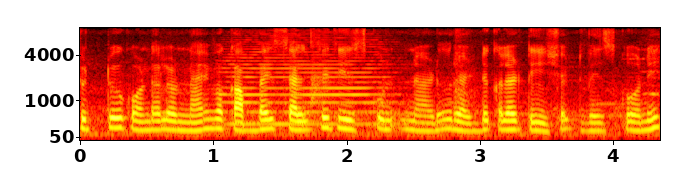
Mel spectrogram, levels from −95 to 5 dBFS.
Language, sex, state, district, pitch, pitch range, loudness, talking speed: Telugu, female, Andhra Pradesh, Guntur, 190 Hz, 175-205 Hz, -21 LUFS, 125 wpm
